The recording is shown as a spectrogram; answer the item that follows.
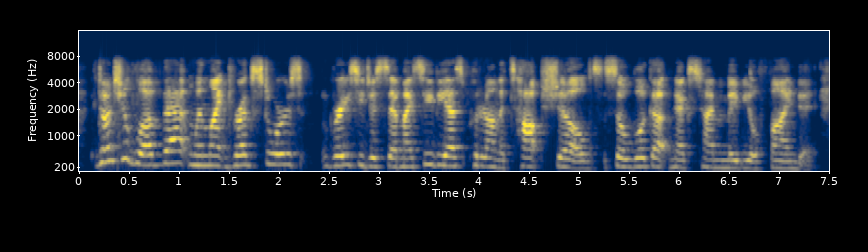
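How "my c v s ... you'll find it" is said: usual speaking voice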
